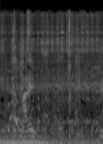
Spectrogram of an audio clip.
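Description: A vehicle engine running steadily for about the first second, under people's voices, with two sharp smacks of boxing gloves landing a little over a second apart.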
